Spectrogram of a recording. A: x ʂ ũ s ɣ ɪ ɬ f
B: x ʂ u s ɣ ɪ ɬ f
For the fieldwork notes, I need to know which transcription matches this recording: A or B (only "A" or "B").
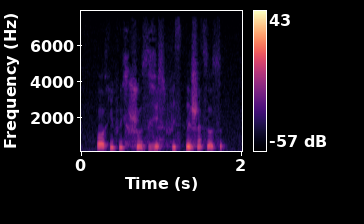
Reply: B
